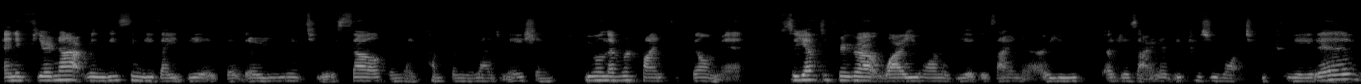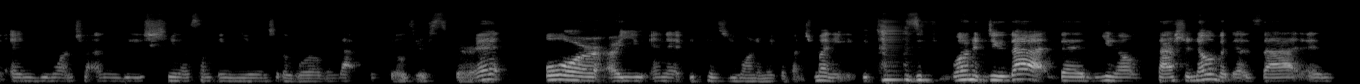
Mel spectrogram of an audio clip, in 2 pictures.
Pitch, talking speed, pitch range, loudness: 165 Hz, 205 wpm, 155-190 Hz, -34 LUFS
